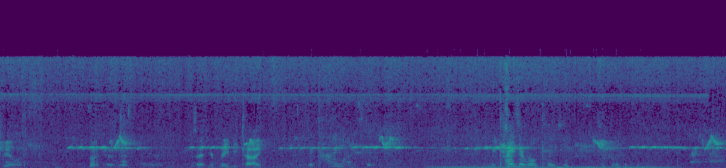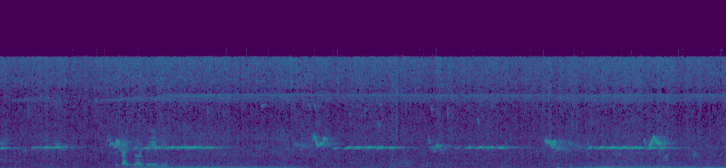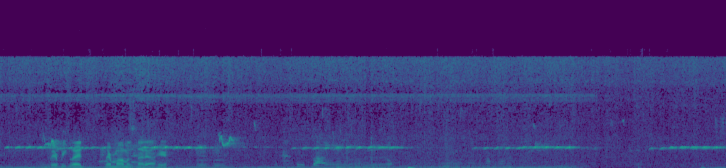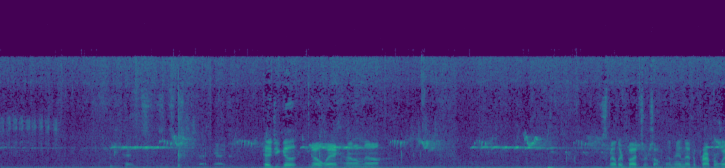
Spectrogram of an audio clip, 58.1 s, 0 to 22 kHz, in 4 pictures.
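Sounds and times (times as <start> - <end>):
faint low hum: 0.0 - 58.0
bird chirp and high whistle: 42.1 - 43.8.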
